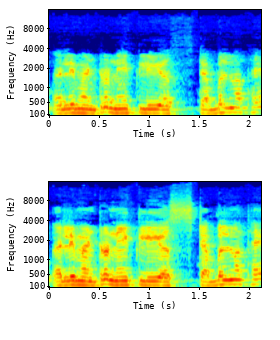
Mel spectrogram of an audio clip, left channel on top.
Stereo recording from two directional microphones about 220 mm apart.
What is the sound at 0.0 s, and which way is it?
Speech, 25° right (ahead or behind).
